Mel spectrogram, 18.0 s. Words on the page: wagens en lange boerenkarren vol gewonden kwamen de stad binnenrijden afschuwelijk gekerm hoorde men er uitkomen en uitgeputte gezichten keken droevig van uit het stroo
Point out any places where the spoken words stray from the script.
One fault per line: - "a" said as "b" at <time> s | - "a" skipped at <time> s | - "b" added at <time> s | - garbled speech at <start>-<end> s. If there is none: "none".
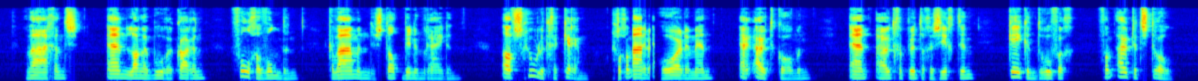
- garbled speech at 9.2-9.8 s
